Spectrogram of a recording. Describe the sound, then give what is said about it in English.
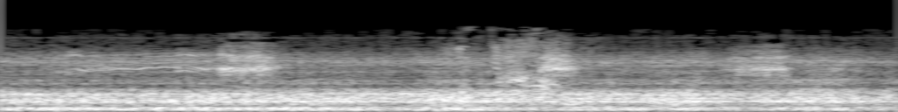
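A small airplane's engine drones loudly and steadily throughout, a dense rumble as the plane touches down, with faint muffled voices now and then beneath the noise. “I'm down. I made it. Don't taxi. Hit the brakes. Cut your engine.”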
